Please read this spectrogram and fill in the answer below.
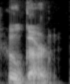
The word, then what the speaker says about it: Hoegaarden: and it's actually spelled Hoegaarden. like the word hoe and the word garden. Nice. But it's pronounced hoe garden.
